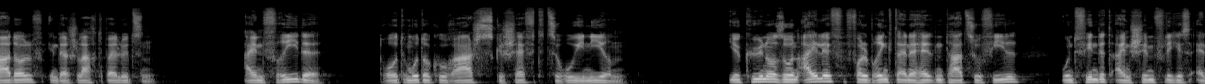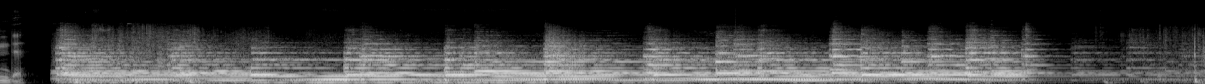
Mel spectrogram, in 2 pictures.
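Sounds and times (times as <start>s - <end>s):
speech: 0.0s - 1.6s, 2.4s - 6.3s, 7.3s - 13.0s
bells ringing: 12.6s - 24.0s.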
